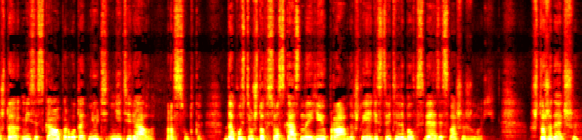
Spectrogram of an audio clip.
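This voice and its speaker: A woman voicing a cold, calm, menacing male banker who speaks with icy mockery. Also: mid-range voice, close to an everyday voice.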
